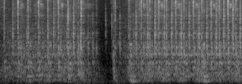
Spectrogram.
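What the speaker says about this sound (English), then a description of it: "now we're ready to stitch our fronts. And I'm just using a very regular straight stitch for this" Domestic sewing machine running a regular straight stitch across garment front pieces, a fast, even mechanical chatter that stops for a split second midway, then resumes steadily, close and alone.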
